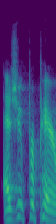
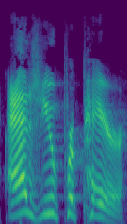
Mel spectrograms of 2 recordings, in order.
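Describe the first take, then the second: First: Said in the usual way. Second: As drawn out slowly with a falling tune; slow emphatic. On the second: Shown as a demonstration. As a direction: stress As, slow and loud.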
